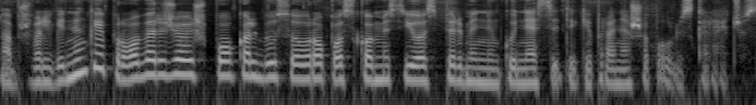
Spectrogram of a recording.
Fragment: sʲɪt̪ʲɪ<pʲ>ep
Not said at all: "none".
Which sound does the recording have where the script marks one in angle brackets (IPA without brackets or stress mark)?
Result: kʲ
